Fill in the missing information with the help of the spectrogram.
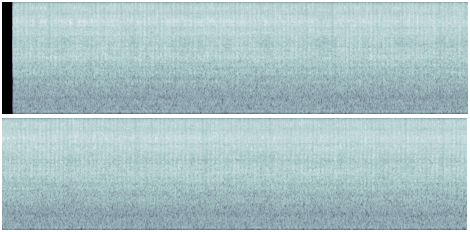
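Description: Automatic big-bag (FIBC) pattern sewing machine running steadily as it stitches webbing and a patch onto woven polypropylene fabric, an even mechanical noise with no pauses.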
